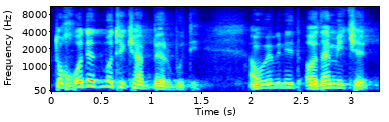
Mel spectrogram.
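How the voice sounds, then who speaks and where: A man preaching a sermon, animated, swinging between loud emphatic lines and soft quiet asides. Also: fairly high pitch.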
